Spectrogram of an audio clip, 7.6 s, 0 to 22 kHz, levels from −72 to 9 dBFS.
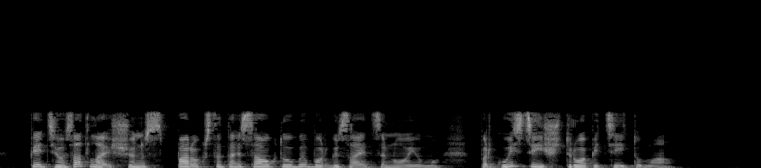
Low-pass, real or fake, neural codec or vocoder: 7.2 kHz; real; none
